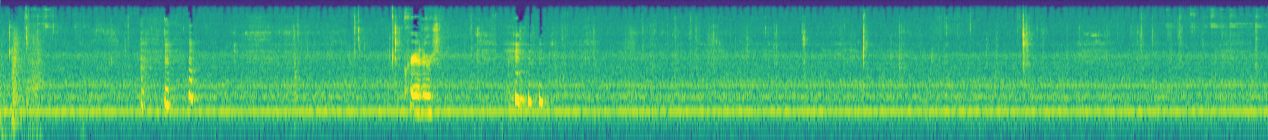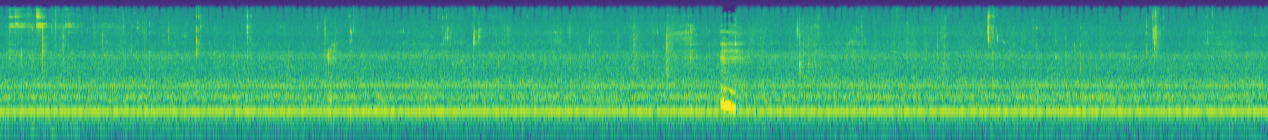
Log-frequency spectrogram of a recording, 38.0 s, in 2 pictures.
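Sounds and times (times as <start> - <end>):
steady low hum: 0.0 - 38.0
person chewing food: 3.4 - 6.0, 8.2 - 23.0, 23.7 - 29.7, 30.8 - 37.4.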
